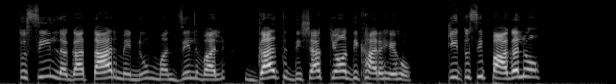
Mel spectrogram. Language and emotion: Punjabi, angry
